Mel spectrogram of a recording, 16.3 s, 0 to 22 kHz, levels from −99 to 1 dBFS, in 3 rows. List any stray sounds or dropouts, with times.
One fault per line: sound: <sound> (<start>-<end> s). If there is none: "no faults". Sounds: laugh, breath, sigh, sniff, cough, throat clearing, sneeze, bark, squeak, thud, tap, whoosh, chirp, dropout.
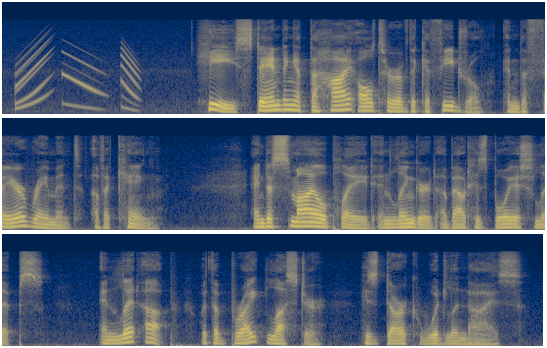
sound: chirp (0.1-1.4 s)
